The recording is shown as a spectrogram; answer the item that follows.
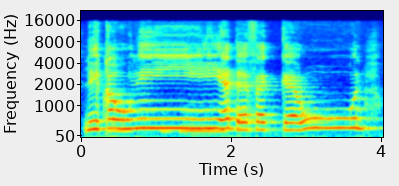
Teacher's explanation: الإدغام مع إبراز الغنة يعني النون ساكنة باش نعوضها بيا ساكنة ونجري معاها صوت الغنة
